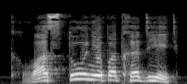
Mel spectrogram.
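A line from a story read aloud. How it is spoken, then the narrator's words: Shout. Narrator (Russian): крикнул Макс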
